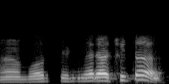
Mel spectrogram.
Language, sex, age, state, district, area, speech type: Odia, male, 60+, Odisha, Cuttack, urban, conversation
